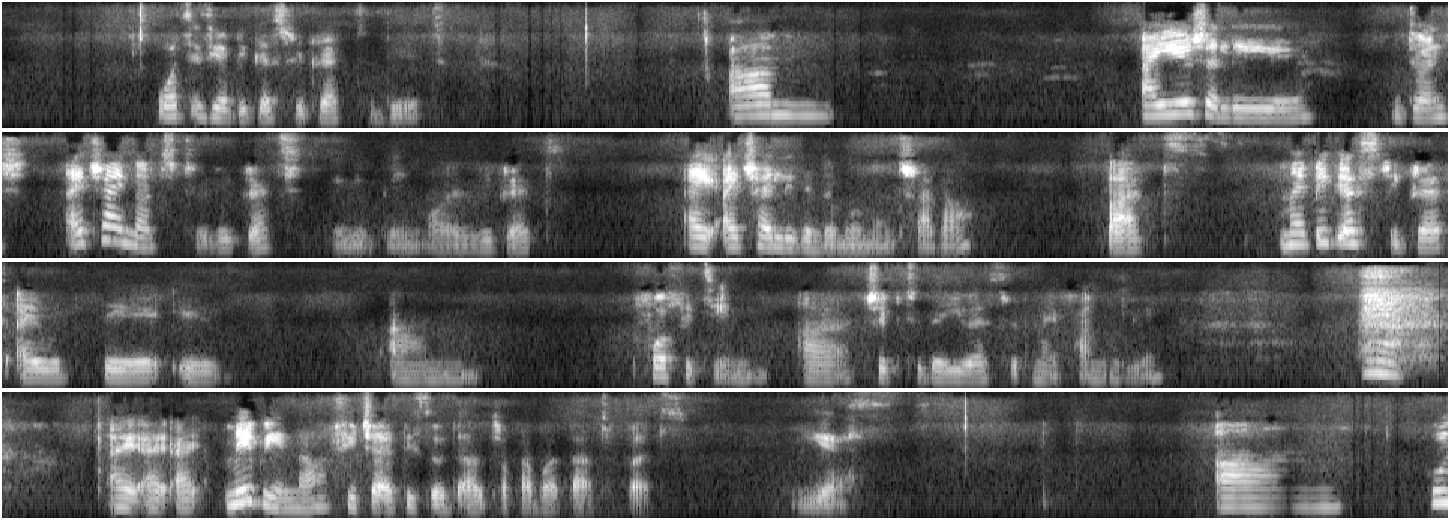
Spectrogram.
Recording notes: Sorry about any background noise or any place I’m not clear.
